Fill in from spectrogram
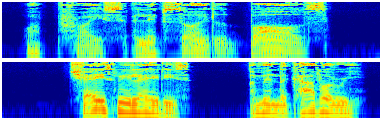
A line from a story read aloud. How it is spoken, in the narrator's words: Moynihan murmured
